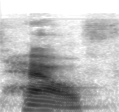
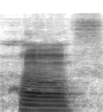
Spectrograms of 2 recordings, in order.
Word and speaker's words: Houff: last name properly yeah my last name is Hal it's like house with two FC not huff or whatever it's a house how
